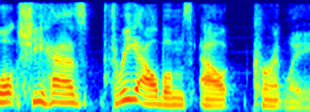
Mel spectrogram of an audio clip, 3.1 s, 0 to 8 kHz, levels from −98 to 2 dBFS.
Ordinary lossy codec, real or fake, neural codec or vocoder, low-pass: MP3, 48 kbps; real; none; 7.2 kHz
